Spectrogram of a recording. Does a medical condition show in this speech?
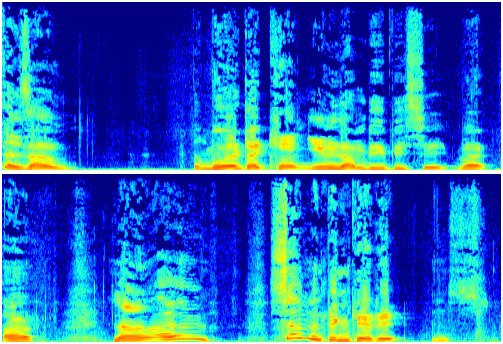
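Yes: cerebral palsy; says cannot do voices.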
